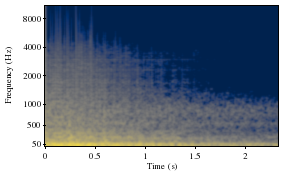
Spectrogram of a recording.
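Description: Deep rumbling tail of an explosion sound effect, fading away steadily as its higher, crackling part dies out within about a second.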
